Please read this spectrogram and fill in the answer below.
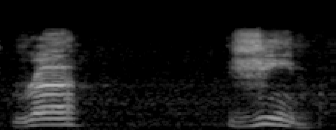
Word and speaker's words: regime: Omar, the G is pronounced with a G. Regime.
